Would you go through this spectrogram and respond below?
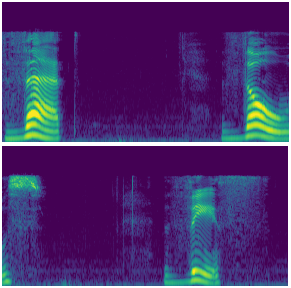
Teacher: The voiced TH sound, which sounds th, we can find it at the beginning of words such as that, those, this.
